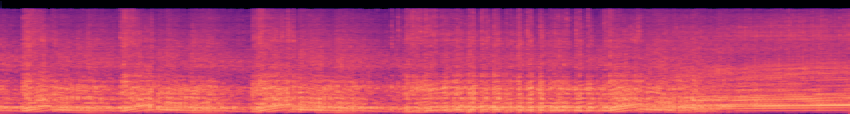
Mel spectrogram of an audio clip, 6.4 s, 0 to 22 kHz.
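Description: A V8 drag car idles with a rough, lopey burble.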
